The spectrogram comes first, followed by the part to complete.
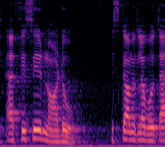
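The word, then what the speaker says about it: aficionado: पहला है आपका एफिशिएनाडो। एफिशनाडो सॉरी सॉरी एफिसनाडो इसका मतलब होता है एन एंथूजियास्टिक एडमायरर और फैन कुछ लोग होते हैं।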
